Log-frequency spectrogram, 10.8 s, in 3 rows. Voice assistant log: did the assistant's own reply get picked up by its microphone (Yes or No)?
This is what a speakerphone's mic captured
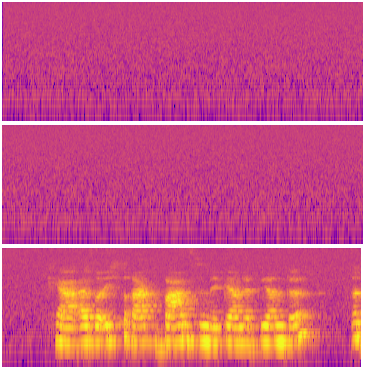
No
